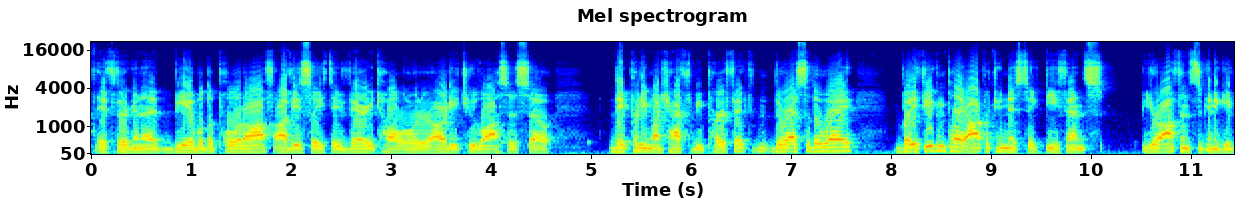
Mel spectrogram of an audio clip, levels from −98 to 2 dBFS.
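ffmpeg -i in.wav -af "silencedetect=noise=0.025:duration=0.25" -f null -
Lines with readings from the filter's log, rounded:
silence_start: 4.56
silence_end: 5.20 | silence_duration: 0.64
silence_start: 7.58
silence_end: 8.07 | silence_duration: 0.49
silence_start: 10.08
silence_end: 10.52 | silence_duration: 0.44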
